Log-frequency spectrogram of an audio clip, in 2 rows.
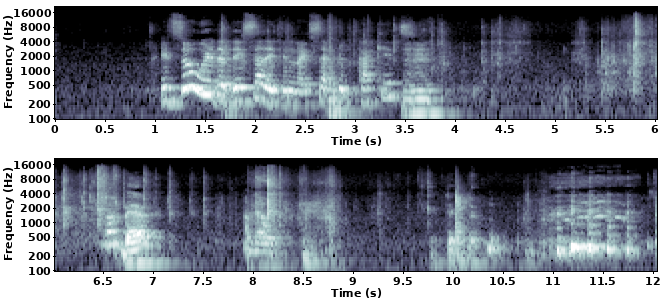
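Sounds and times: snack wrapper crinkling: 0:03.4 - 0:09.9.

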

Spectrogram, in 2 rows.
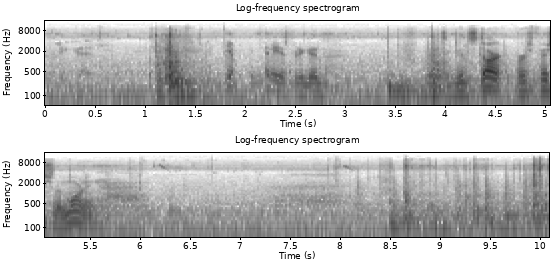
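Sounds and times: faint bird chirp: 0:00.0 - 0:03.4, 0:05.5 - 0:08.3.

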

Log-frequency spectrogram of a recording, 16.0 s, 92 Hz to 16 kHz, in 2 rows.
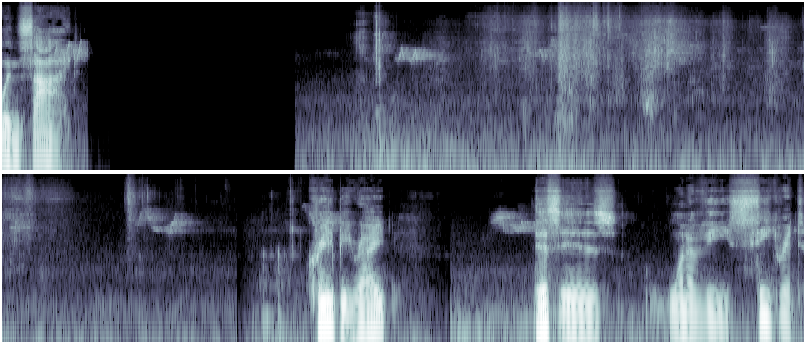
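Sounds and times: bird chirps: 0:03.2 - 0:04.5, 0:05.2 - 0:08.4, 0:09.3 - 0:10.1, 0:12.8 - 0:14.4
rustling on forest floor: 0:03.6 - 0:09.7.

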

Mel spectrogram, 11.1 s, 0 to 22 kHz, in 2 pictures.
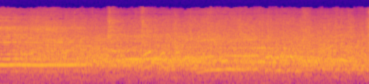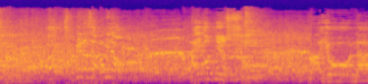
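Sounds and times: acoustic guitar: 0:00.0 - 0:07.0, 0:08.9 - 0:10.2
audience cheering and whooping: 0:00.0 - 0:10.6.

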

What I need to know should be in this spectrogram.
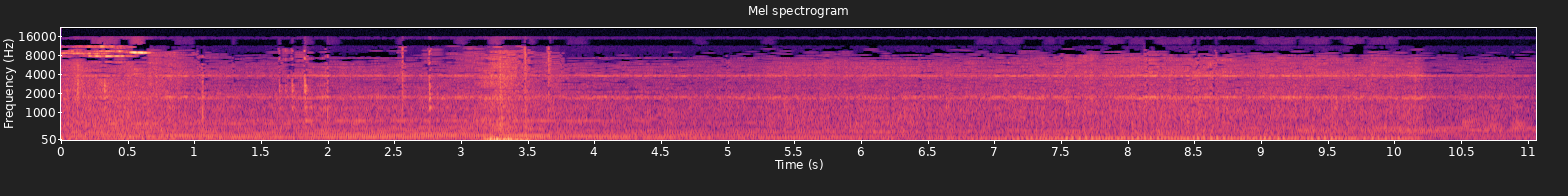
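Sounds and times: jet airliner engines rushing: 0:00.0 - 0:11.0.

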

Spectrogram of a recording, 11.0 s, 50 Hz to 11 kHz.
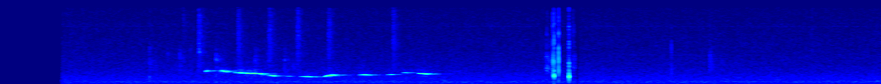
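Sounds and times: person whistling: 0:02.5 - 0:05.6
sharp click: 0:06.8 - 0:07.2.

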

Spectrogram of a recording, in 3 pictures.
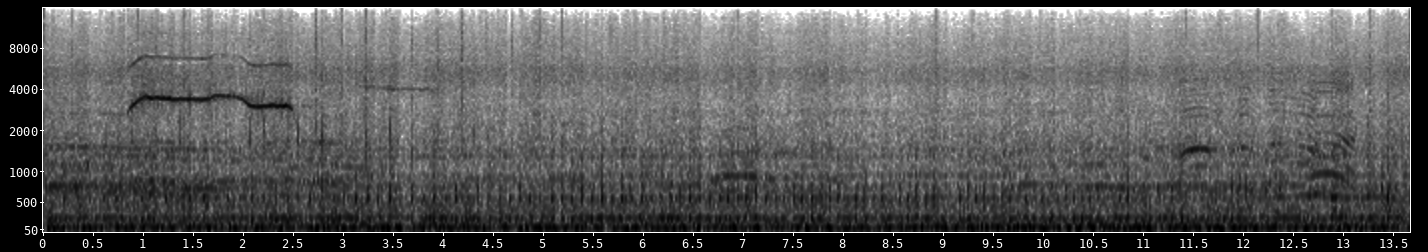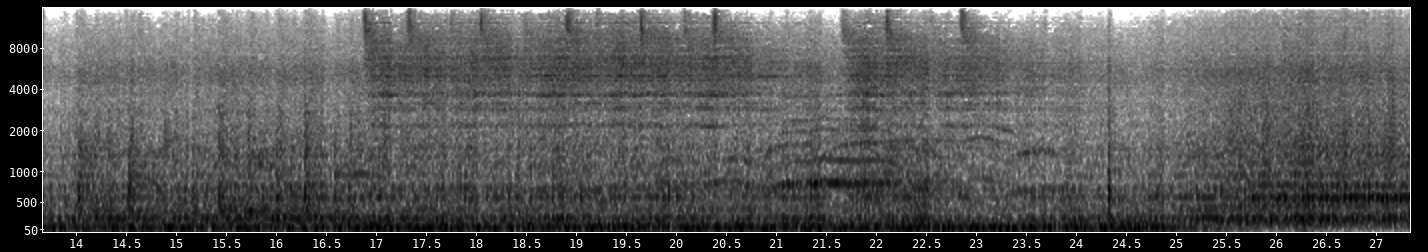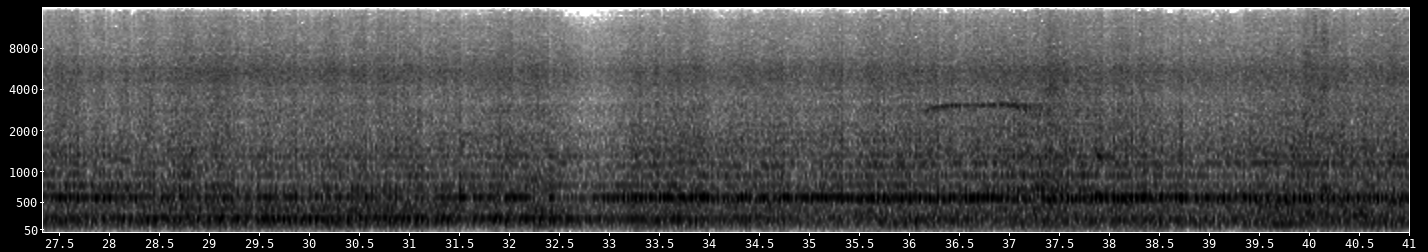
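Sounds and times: bass drum hits: 0:00.0 - 0:25.7
drum roll: 0:00.0 - 0:41.0.

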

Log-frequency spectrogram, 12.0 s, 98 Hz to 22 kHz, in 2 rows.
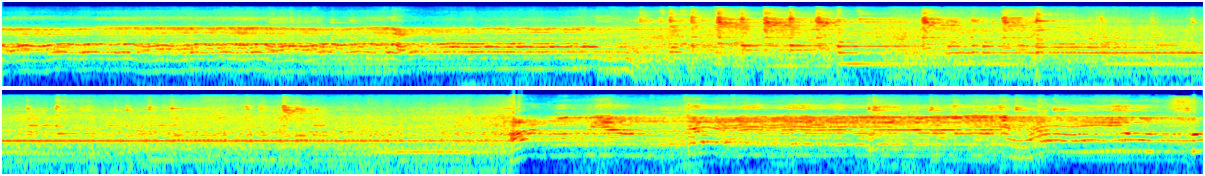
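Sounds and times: dense noisy background: 0:00.0 - 0:12.0
steady held tone: 0:01.5 - 0:11.9.

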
